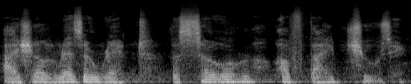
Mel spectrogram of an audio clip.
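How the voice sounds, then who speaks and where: An actor playing an ancient, solemn undead skeleton in a fantasy game, speaking in an archaic, measured and cryptic way with a gravelly voice. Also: male voice, fairly low pitch, level tone, fairly bright tone, a little hiss or hum. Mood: solemn, detached.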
